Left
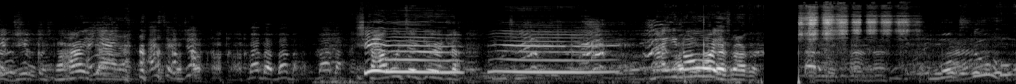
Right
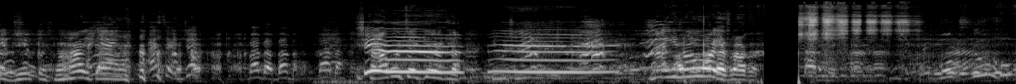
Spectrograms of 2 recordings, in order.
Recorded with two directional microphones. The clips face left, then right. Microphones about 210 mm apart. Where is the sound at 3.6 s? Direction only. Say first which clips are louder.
Even; centre (ahead or behind).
